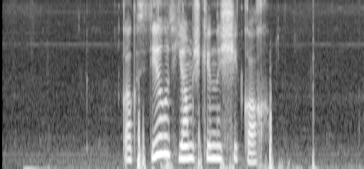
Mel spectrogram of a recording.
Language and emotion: Russian, neutral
